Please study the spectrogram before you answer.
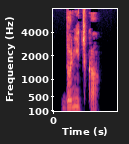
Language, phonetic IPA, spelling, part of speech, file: Polish, [dɔ̃ˈɲit͡ʃka], doniczka, noun, Pl-doniczka.ogg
